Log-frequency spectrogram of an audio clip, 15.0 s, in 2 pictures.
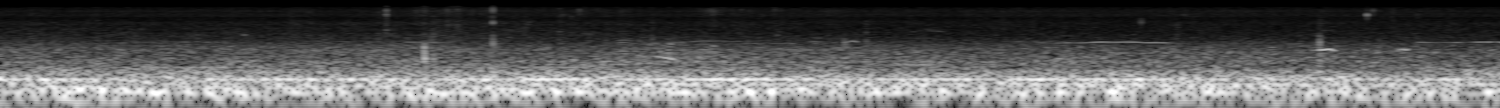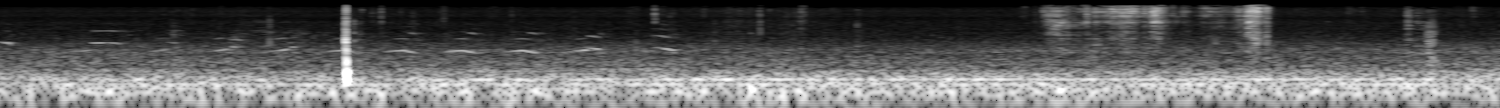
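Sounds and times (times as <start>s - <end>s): bird calling: 7.0s - 11.0s.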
